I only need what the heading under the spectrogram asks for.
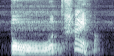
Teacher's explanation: because 太 in the middle is the fourth tone, right? So, 不太好, 不 here has to read it as the second tone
